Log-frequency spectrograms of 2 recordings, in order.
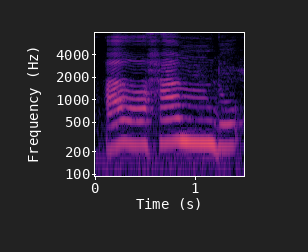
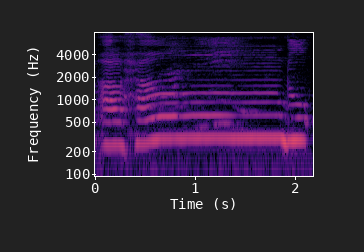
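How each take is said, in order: First: The m sound is pronounced clearly and distinctly. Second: The m sound is not pronounced clearly. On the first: The speaker calls it right. "itu mimnya dibaca jelas" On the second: The speaker calls it wrong.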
